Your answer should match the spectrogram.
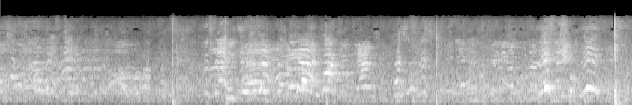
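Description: Players and spectators calling and chattering around a football pitch, with a few sharp knocks of the ball being kicked.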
